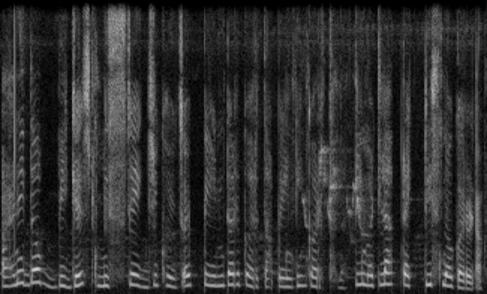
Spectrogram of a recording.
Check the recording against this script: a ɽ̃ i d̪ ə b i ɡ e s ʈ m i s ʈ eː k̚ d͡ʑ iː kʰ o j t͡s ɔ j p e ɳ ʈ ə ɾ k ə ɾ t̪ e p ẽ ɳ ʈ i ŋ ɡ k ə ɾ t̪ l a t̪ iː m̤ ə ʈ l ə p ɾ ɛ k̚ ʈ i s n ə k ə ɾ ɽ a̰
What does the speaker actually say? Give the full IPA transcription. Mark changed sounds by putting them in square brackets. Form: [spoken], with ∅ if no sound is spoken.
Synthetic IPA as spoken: a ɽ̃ i d̪ ə b i ɡ e s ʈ m i s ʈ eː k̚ d͡ʑ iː kʰ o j t͡s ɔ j p e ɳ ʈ ə ɾ k ə ɾ t̪ [a] p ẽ ɳ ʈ i ŋ ɡ k ə ɾ t̪ l a t̪ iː m̤ ə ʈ l [a] p ɾ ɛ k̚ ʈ i s n ə k ə ɾ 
